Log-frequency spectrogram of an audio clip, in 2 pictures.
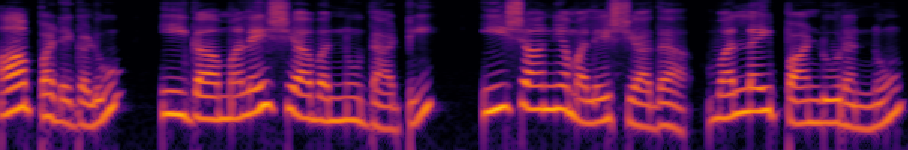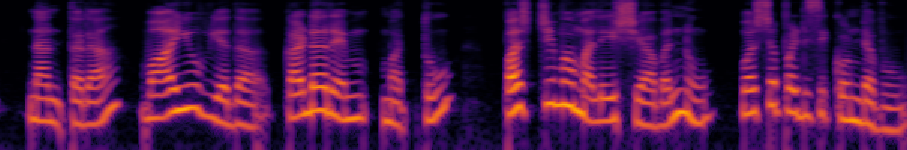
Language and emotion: Kannada, neutral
